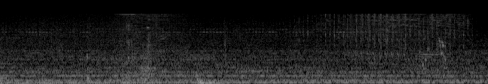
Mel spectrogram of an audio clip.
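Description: Bees buzzing in the Spider-Man 2 video game, a dense, steady insect drone filling the scene at constant loudness with no talking over it.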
